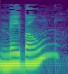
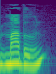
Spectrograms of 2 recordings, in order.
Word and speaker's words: Mabon: So this week, actually, Wednesday, the 22nd, is the autumnal equinox, or as it's known in witchcraft, Mabon or Mabun, two different ways to pronounce it.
